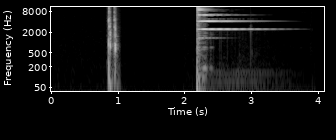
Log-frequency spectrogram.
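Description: Subscribe-button sound effect: a quick double mouse click about a second in, then a bright bell ding that rings out and fades over about a second and a half.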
